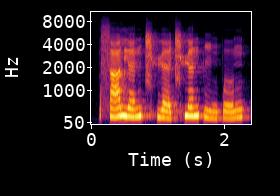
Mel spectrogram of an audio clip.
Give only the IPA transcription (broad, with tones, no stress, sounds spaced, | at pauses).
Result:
s ä˧˥ l j ɛ˧˥ n t͡ɕʰ ɥ ɛ˨˩ t͡ɕʰ ɥ ɛ˥ n p i˨˩ ŋ p ɤ˧˥ ŋ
